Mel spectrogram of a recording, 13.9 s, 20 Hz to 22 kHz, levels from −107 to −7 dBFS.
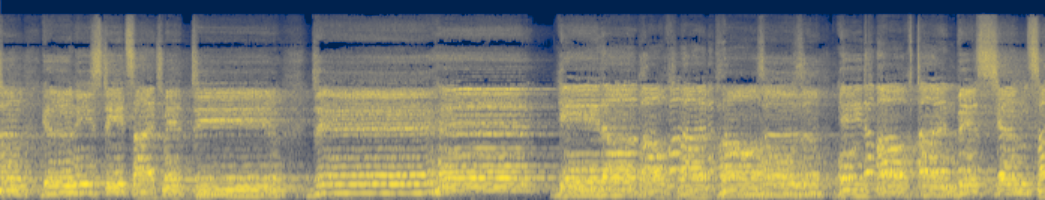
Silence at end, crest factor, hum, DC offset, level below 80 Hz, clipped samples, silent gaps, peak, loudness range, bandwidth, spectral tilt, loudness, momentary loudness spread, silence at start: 0 s; 14 dB; none; under 0.1%; -52 dBFS; under 0.1%; none; 0 dBFS; 2 LU; 16.5 kHz; -4.5 dB/octave; -15 LUFS; 5 LU; 0 s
